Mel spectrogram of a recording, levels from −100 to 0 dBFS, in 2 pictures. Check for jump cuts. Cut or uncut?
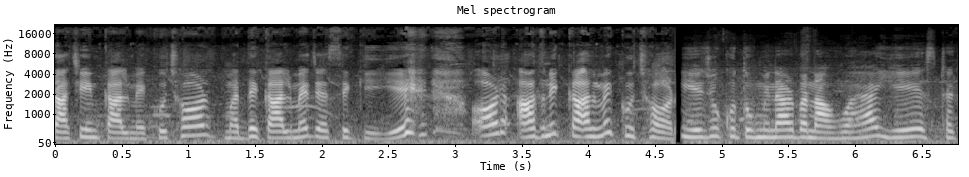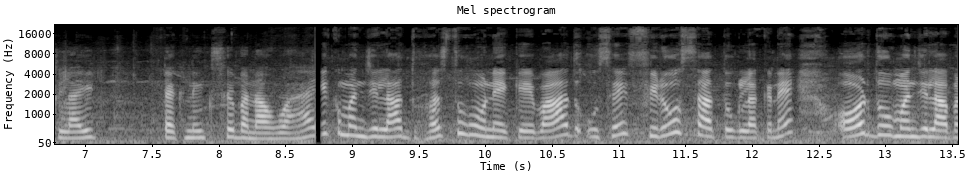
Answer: cut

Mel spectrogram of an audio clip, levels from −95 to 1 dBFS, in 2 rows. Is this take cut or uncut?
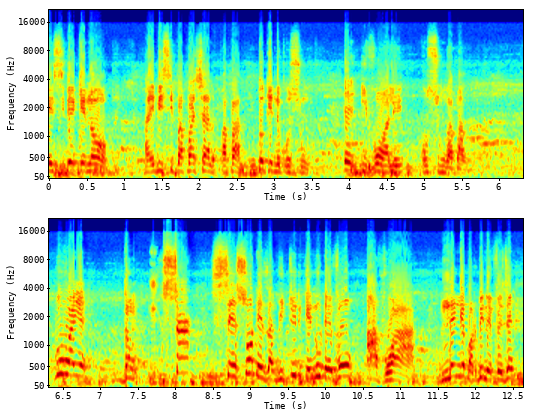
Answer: uncut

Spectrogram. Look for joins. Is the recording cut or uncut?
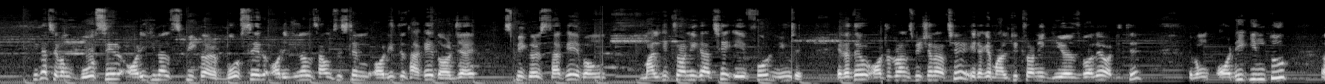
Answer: uncut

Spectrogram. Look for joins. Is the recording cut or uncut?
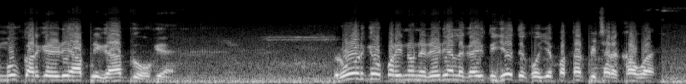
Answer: uncut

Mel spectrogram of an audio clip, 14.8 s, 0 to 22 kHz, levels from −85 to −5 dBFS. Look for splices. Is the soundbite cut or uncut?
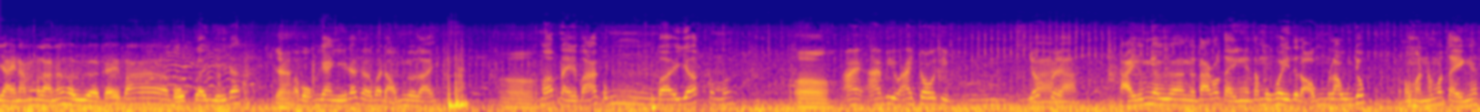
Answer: uncut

